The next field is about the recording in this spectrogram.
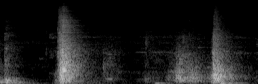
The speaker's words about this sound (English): Don't kick the chair over.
